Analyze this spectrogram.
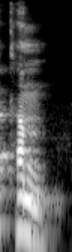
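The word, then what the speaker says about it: thumb: डम डम माने गूंगा टी एच यू एम बी थंब थंब नहीं पढ़ा जाएगा यह पढ़ा जाएगा थंब थंब माने अंगूठा टी ओ एम बी टॉम टॉम नहीं पढ़ा जाएगा।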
